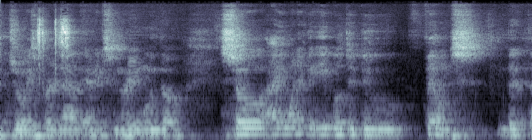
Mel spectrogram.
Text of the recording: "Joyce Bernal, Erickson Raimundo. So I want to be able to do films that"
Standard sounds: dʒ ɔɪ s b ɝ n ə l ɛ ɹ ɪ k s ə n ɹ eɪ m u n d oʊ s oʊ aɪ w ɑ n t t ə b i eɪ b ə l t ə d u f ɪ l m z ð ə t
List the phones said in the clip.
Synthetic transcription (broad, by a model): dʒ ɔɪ s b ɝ n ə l ɛ ɹ ɪ k s ə n ɹ eɪ m u n d oʊ s oʊ aɪ w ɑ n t t ə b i eɪ b ə l t ə d u f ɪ l m s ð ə t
